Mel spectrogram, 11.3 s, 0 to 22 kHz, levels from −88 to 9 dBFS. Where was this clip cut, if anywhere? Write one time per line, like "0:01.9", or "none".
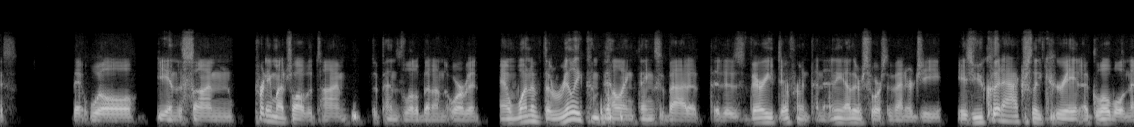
0:01.5
0:02.4
0:04.9
0:09.5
